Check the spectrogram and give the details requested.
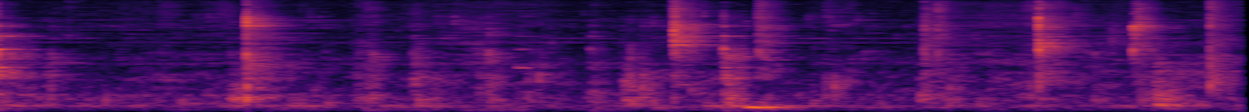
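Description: Close-miked eating sounds: wet chewing and lip-smacking of tender braised pork leg, in short irregular clicks and smacks. A brief low hum of a voice comes near the middle.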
